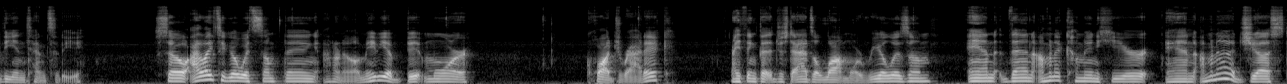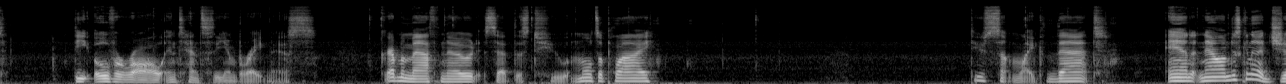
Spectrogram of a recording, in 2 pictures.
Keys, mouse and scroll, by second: 0.9-2.9 scroll up 4, 2.9-7.2 drag, 7.7-9.1 scroll down 10, 9.1 click, 9.6-16.7 drag, 16.7 shift+a, 17.6-18.0 scroll up 1, 18.0-19.0 drag, 19.0 scroll down 9, 19.2 middle click, 19.4-20.5 scroll up 13, 20.5-23.3 drag, 23.3 scroll down 6, 23.6 middle click, 24.0 scroll up 6, 24.2-25.7 drag.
